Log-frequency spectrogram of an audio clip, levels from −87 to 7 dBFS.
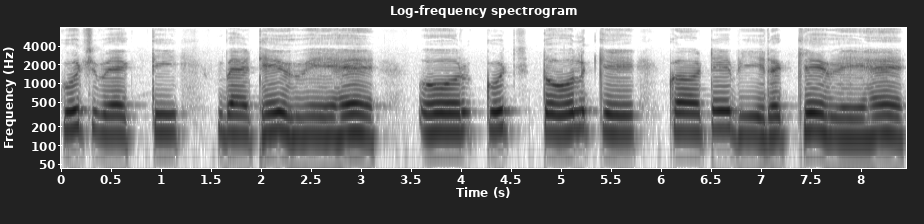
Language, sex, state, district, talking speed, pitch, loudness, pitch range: Hindi, male, Uttar Pradesh, Saharanpur, 100 wpm, 160 Hz, -13 LUFS, 150-165 Hz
